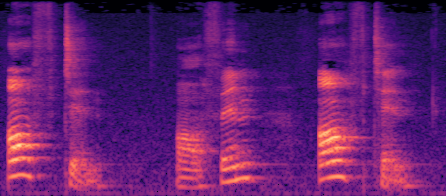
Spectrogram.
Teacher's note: And even though it is standard to hear often without the T, you might still hear people pronounce the T in often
